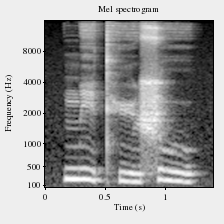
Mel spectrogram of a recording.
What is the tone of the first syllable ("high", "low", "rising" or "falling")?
falling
